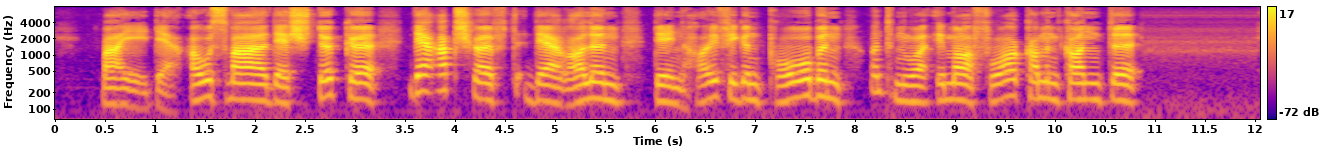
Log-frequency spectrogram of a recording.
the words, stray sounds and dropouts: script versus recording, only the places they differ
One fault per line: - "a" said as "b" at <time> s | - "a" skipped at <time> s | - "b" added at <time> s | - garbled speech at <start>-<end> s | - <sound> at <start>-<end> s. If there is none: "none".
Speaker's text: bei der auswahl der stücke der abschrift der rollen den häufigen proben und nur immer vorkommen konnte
none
